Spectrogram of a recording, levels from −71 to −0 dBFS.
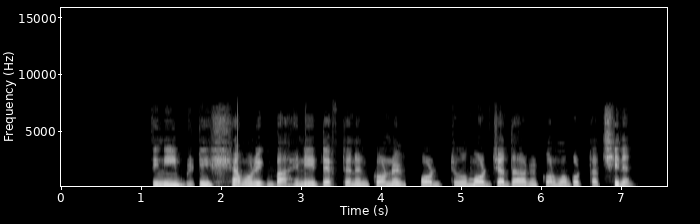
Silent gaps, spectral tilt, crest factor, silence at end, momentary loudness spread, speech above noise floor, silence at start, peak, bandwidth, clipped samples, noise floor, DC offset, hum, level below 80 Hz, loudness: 3.47-3.52 s, 3.87-3.91 s, 4.46-4.50 s, 4.80-4.88 s, 5.98-6.03 s, 6.53-6.61 s; -7 dB/octave; 20 dB; 0.45 s; 5 LU; over 69 dB; 1.15 s; -2 dBFS; 7.6 kHz; under 0.1%; under -90 dBFS; under 0.1%; none; -52 dBFS; -21 LUFS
